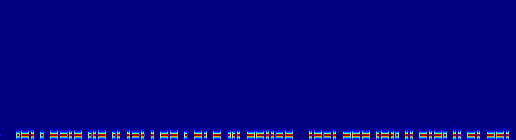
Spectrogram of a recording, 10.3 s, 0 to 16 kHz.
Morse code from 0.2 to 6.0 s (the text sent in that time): REQUIREMENTS,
